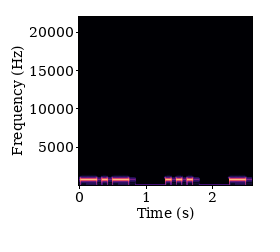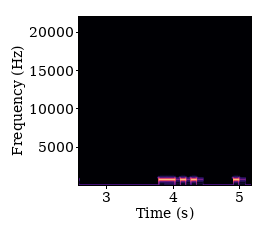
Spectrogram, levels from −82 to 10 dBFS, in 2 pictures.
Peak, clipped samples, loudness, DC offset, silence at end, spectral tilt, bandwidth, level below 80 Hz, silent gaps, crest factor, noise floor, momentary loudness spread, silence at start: 0 dBFS; under 0.1%; -8 LUFS; under 0.1%; 0.2 s; -9.5 dB/octave; 1 kHz; -68 dBFS; none; 8 dB; under -90 dBFS; 8 LU; 0 s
